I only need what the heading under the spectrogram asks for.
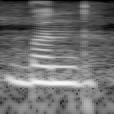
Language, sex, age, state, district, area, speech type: Hindi, female, 30-45, Rajasthan, Jaipur, urban, read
